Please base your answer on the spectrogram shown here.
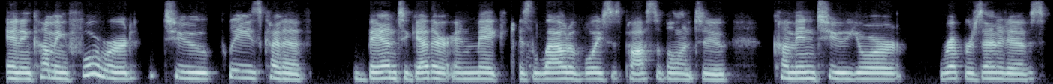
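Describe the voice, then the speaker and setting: A woman's voice: fairly low pitch, fairly bright tone. Earnest woman host, rambling introductions. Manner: earnest, rambling setup with many fillers. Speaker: show host. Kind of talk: interview introduction and questions.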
